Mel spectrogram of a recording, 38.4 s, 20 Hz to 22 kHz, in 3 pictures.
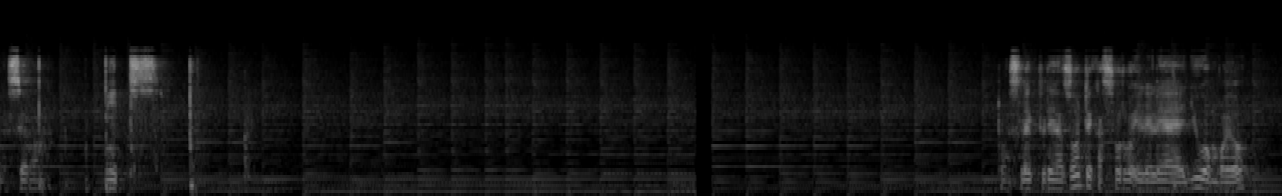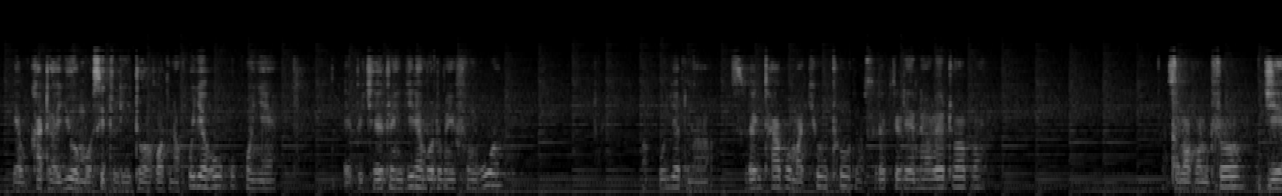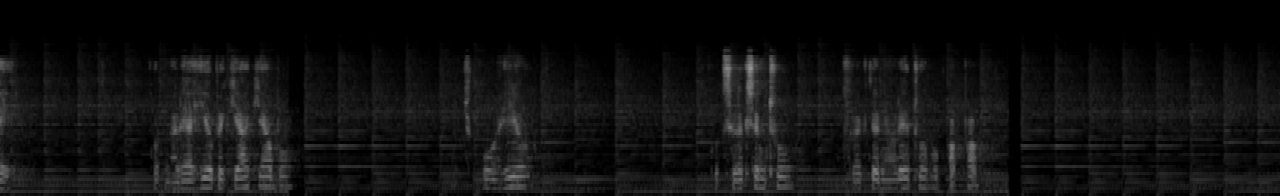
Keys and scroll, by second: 25.2 ctrl+j.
